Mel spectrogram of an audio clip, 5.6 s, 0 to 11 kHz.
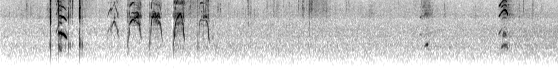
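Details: Ospreys at a Finnish nest on 29 June 2024, the father bringing a big live fish while the mother feeds their only chick: a quick burst of high, thin chirps, then a rapid series of five or six notes, then scattered single chirps.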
